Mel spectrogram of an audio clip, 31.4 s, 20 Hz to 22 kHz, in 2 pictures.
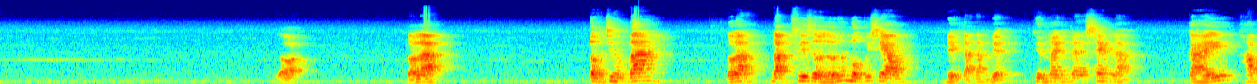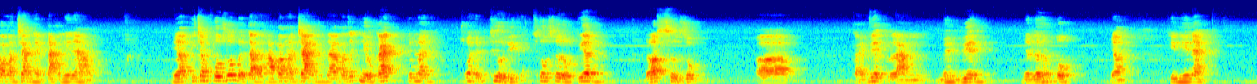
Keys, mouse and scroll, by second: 2.0-3.0 scroll up 1, 3.0 scroll down 1, 5.0-5.4 scroll down 1, 6.0 scroll down 1, 30.9 alt+Tab.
